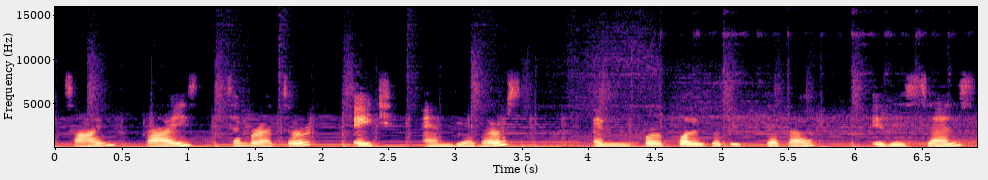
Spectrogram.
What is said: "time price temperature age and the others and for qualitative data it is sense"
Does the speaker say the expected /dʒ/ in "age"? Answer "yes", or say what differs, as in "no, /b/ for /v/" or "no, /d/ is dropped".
no, /tʃ/ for /dʒ/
